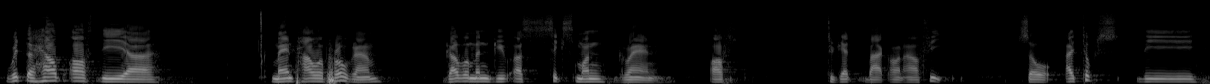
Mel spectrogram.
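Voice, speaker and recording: Smooth-voiced man from Cambodia, halting. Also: medium pitch. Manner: plain, halting talk with frequent restarts and short laughs. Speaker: conference speaker. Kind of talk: personal testimony at a conference.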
